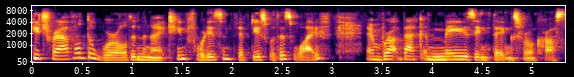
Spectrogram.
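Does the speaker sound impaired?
No.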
